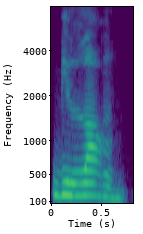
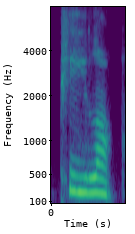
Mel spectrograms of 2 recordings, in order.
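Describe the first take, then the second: First: The word begins with a B sound. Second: The word begins with a P sound. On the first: The speaker calls it right. "B. B. Belong" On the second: The speaker calls it wrong. "It's not belong. B"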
